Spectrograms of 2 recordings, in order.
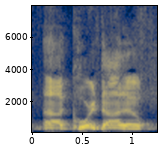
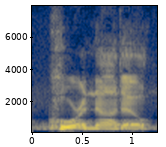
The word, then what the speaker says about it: Coronado: And it's weird for this one because, like, you know, with Tomorrow as well as for Coronado. No, that's not how you pronounce it. Coronado. Yeah, that's it.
